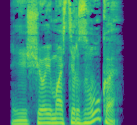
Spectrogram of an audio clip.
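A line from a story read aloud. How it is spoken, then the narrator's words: Elder's skeptical grunt. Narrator (Russian): хмыкнул старейшина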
